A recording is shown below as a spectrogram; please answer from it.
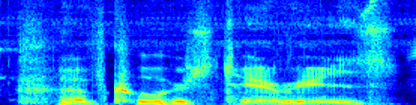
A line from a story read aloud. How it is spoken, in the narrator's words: my father said with a hollow chuckle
